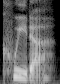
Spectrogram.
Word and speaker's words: Quita: And my name is pronounced quida.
